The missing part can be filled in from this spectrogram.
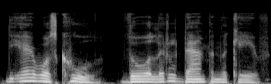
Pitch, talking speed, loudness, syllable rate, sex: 120 Hz, 245 wpm, -15 LUFS, 5.0 syllables/s, male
